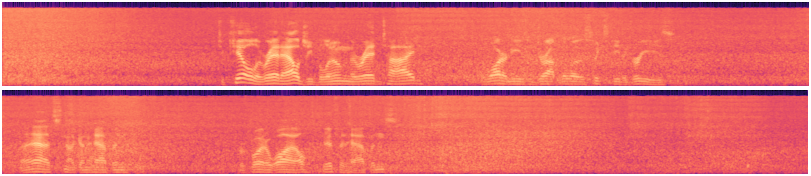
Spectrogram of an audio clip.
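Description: Waves wash onto a sandy shore outdoors.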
